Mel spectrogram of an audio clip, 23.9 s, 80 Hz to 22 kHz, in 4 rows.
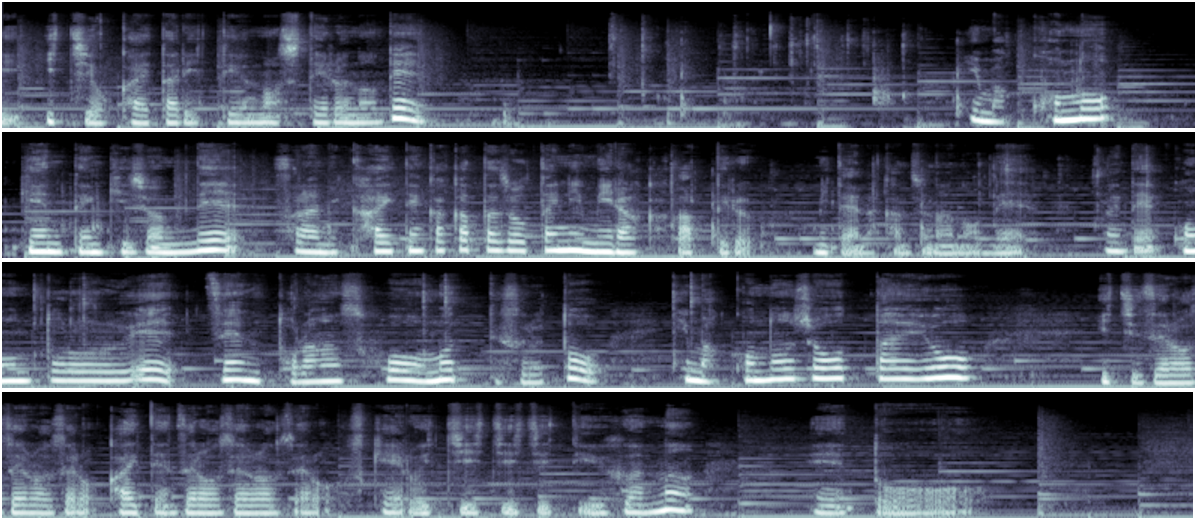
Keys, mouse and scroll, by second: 3.4 shift+middle drag, 3.7-4.5 scroll up 5, 4.8 shift+middle drag, 5.1-6.2 scroll up 1, 6.2 scroll down 2, 9.0 scroll down 2, 9.5 shift+middle click, 9.9 scroll down 1, 10.5-11.7 shift+middle drag, 12.1 ctrl+a, 15.2 click.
